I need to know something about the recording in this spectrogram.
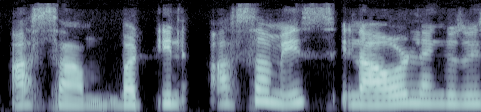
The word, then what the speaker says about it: Assamese: But in English, Assam, Assam, And the language is Assamese, right?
